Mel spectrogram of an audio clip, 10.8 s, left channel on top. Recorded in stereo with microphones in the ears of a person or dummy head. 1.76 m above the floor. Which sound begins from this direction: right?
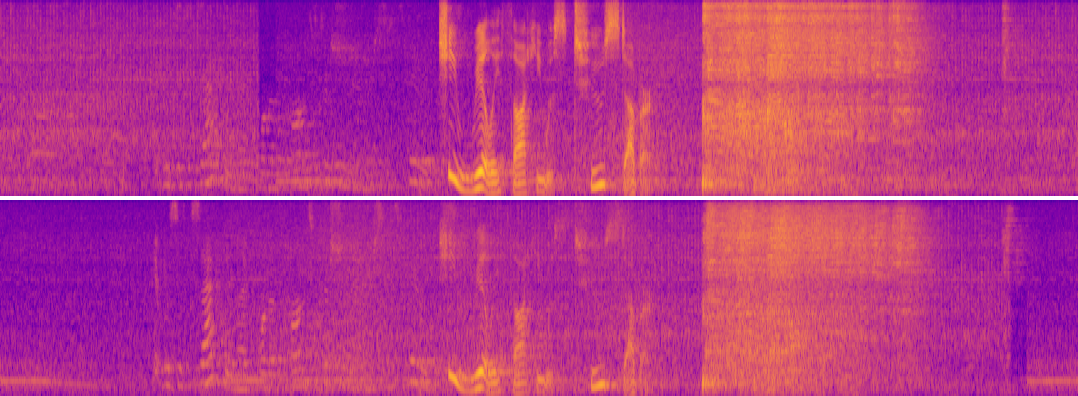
A woman speaking, at 1.5 s.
